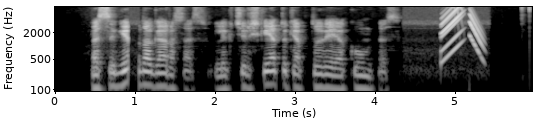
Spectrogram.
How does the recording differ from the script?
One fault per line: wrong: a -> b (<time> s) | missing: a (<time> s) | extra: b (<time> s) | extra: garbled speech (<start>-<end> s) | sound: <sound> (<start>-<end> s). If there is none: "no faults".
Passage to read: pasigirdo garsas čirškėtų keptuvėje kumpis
sound: dropout (0.9-1.1 s)
extra: lyg (2.1 s)
sound: chirp (4.9-5.4 s)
